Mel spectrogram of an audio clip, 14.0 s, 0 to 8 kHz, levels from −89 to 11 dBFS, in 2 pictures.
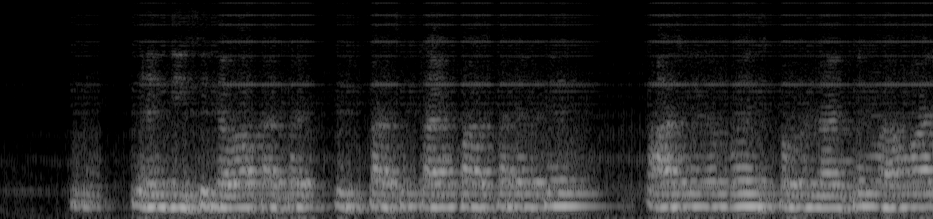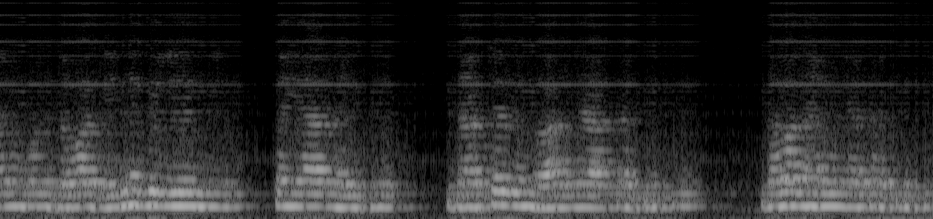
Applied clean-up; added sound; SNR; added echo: neural separator model SepFormer DNS4.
